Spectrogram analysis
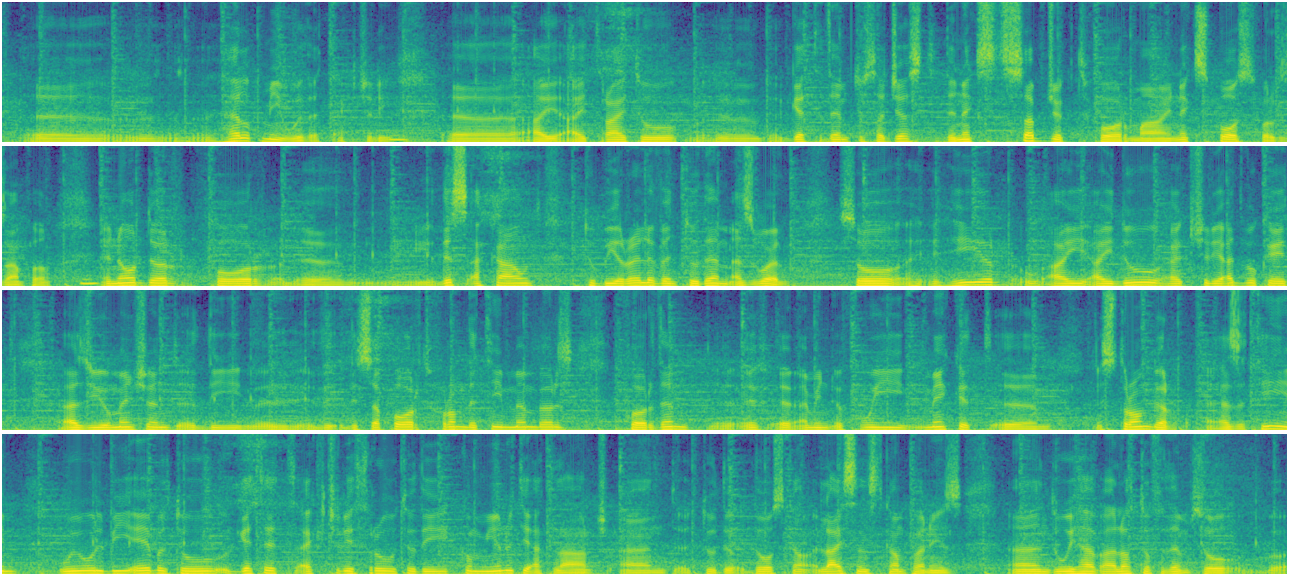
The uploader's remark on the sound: Live from Global Media Congress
